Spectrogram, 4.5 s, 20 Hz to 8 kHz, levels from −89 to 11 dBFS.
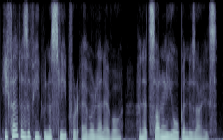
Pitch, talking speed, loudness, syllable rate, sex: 190 Hz, 230 wpm, -19 LUFS, 6.0 syllables/s, female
